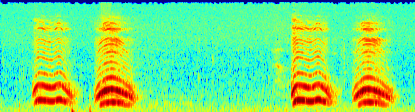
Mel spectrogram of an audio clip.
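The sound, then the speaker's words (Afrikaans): Two pairs of hooting owl calls from a spotted eagle-owl, each pair a rising-then-falling double hoot, separated by a few seconds of quiet, clear. “Hier is die gevlekte ooruil.”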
